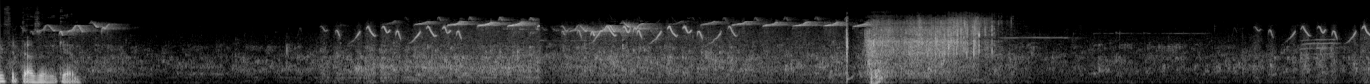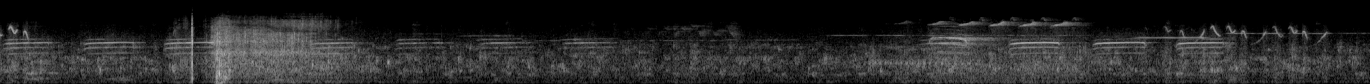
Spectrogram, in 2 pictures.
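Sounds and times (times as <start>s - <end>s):
speech: 0.0s - 1.0s
birdsong chirps and trills at a beaver pond: 0.0s - 1.8s, 2.4s - 27.3s
beaver tail smack on water at a beaver dam: 8.4s - 10.1s, 15.5s - 17.2s.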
